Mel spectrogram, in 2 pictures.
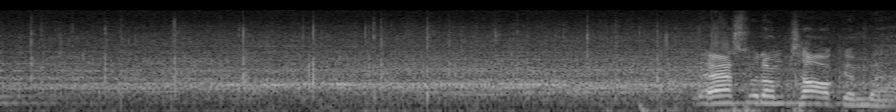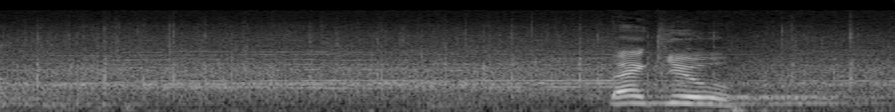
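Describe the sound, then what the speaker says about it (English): A commencement crowd applauds first-time donors at Florida A&M, a steady wash of clapping across the hall while a speaker talks over it twice. "we're going to give you a round of applause."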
